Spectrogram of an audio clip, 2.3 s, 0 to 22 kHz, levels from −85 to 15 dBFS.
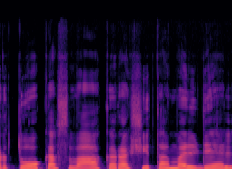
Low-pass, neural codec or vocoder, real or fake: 19.8 kHz; none; real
